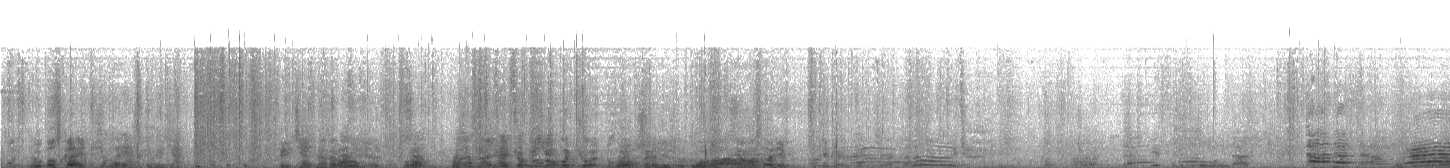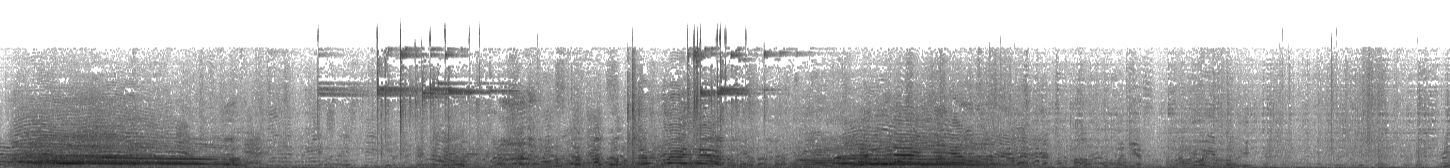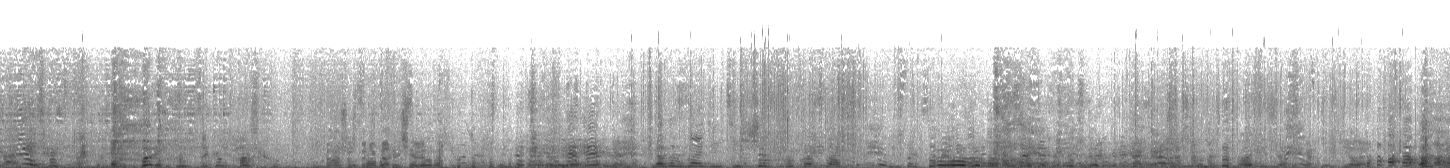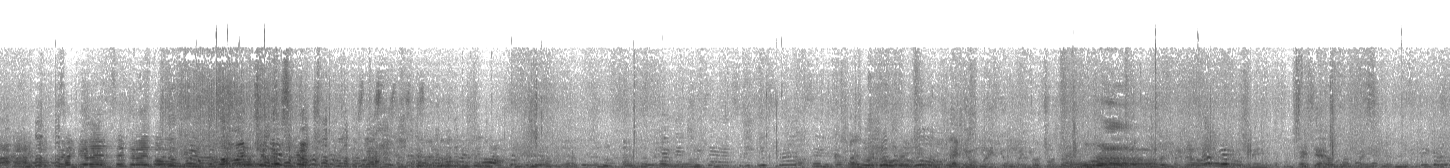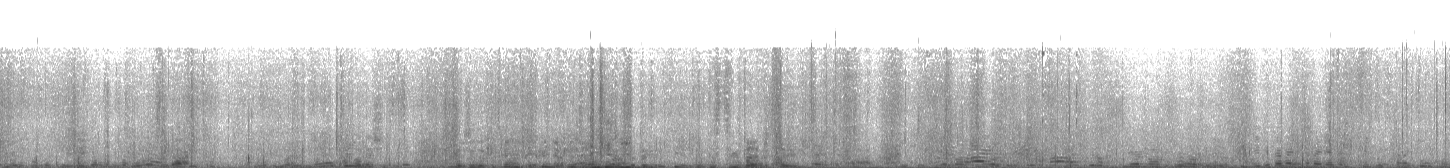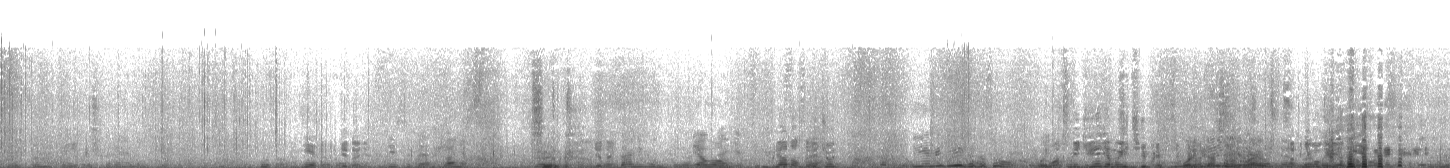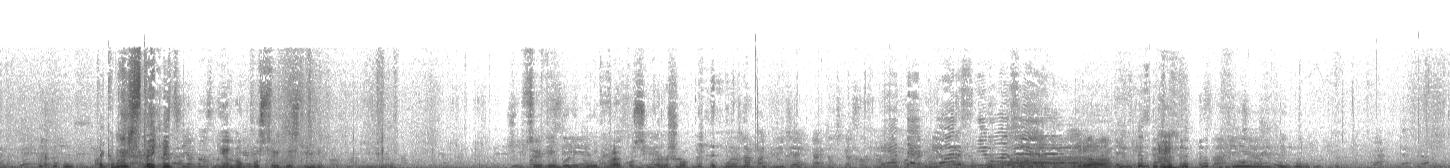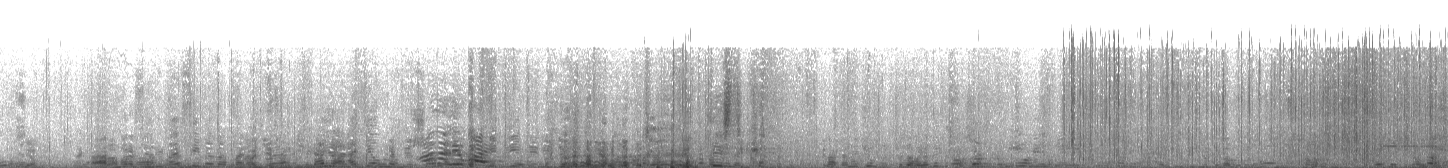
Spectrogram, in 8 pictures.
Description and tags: wedding guests
Guests at the wedding are expecting the newlyweds. Cheers. The rustle of the wrapper of the bouquets. Coins are poured onto concrete steps. Conversations in Russian.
